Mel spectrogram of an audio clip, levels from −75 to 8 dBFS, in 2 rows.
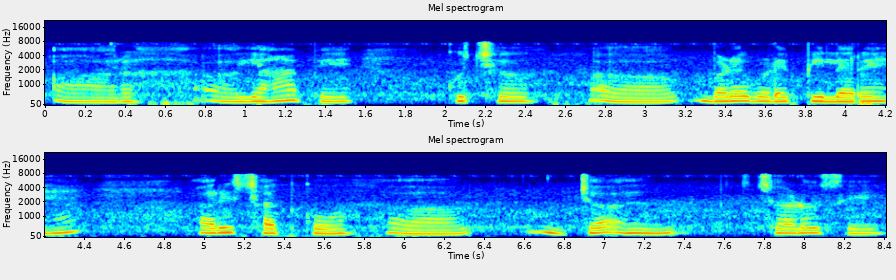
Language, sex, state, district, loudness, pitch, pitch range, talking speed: Hindi, female, Bihar, Kaimur, -18 LUFS, 205 Hz, 195-225 Hz, 120 wpm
